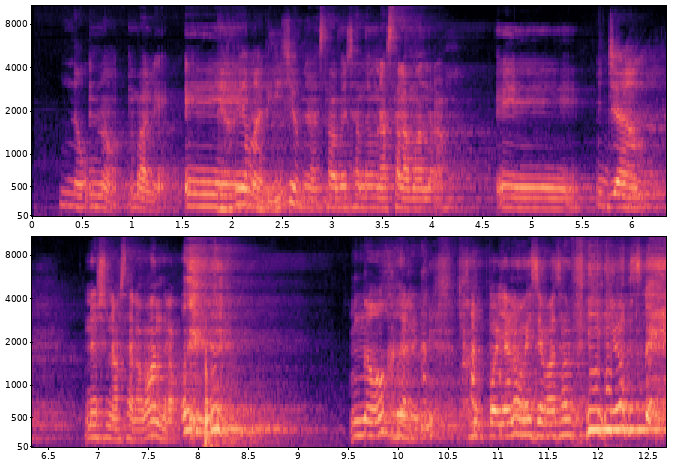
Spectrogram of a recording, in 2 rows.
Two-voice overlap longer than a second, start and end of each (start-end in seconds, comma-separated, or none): none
